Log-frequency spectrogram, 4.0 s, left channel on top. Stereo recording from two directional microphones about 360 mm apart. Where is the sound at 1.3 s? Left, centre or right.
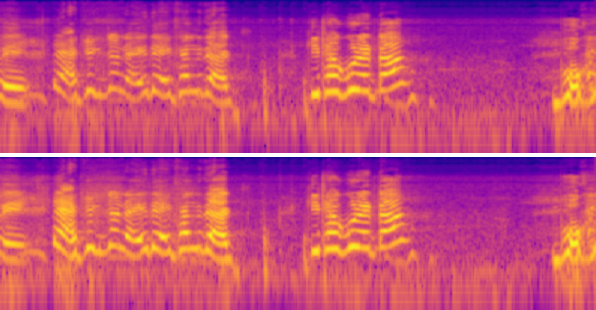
Right.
